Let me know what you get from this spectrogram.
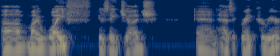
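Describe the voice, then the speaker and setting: A man with a very deep, low pitch speaks in a bright, sharp tone with vocal fry. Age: 60s. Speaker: mentalist, lawyer and mentor. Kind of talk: casual interview.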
